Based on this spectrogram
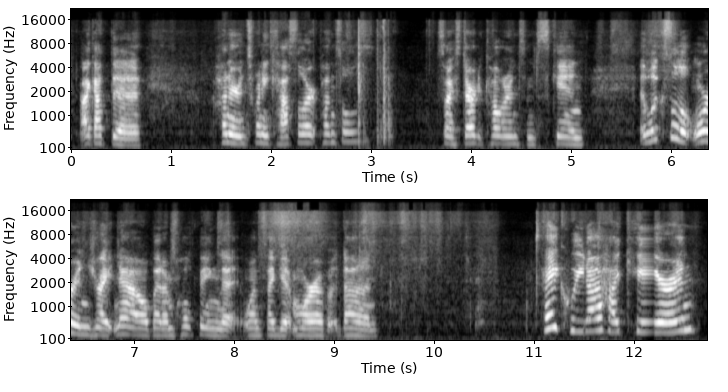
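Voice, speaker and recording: A chatty woman hosting a relaxed livestream, talking along and greeting viewers by name. Her voice is a little worn, as if she is losing it. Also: medium pitch, slight background noise, rough recording. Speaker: livestream host. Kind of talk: casual livestream chat.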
